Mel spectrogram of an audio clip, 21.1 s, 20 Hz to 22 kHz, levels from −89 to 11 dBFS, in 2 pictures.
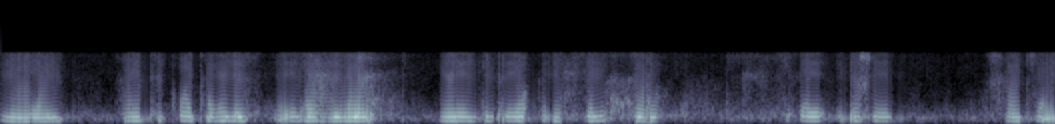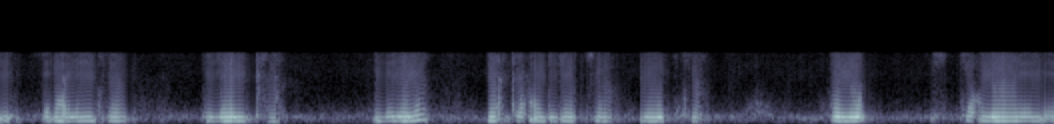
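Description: Speex codec damage runs the full length of the speech. So few bits go to the excitation that the result is hoarse, noisy and robotic, which points to a bitrate near 2 kbps, and nothing remains above about 3.9 kHz.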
